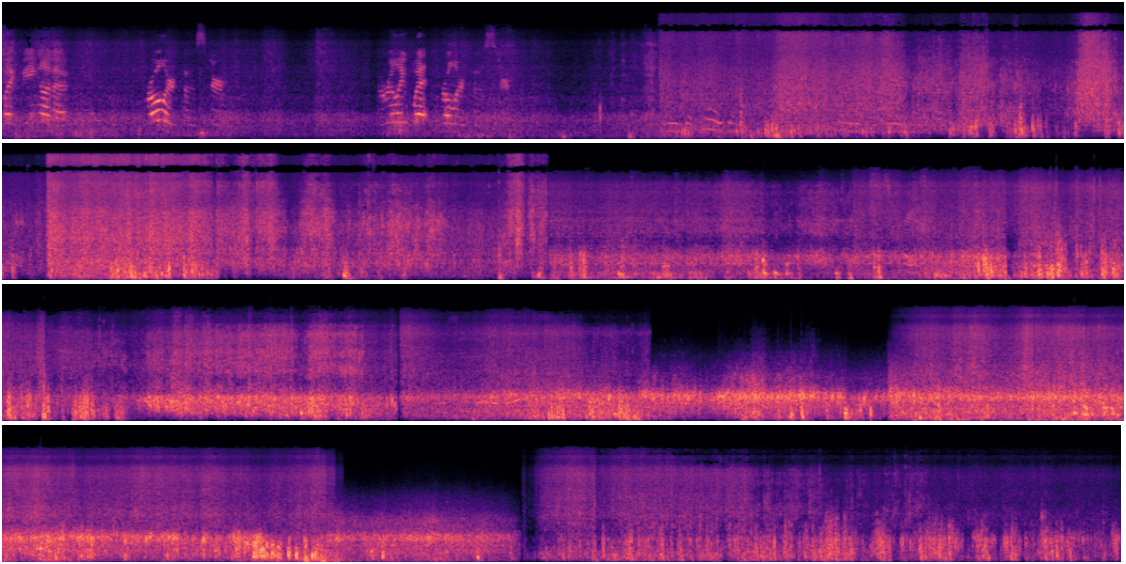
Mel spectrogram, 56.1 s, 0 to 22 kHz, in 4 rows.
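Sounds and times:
wind gusting across microphone: 0:00.0 - 0:56.0.

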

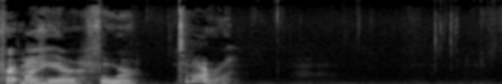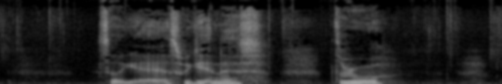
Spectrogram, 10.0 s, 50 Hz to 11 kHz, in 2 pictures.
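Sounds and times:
comb squishing through wet hair: 0:01.5 - 0:10.0.

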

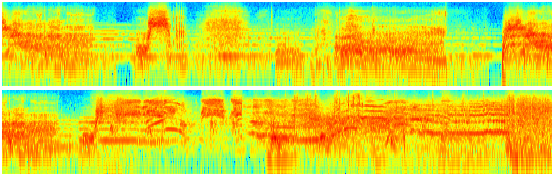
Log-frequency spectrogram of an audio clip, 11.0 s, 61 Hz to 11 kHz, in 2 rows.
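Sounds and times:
harsh creature cries: 0:00.0 - 0:01.9, 0:02.8 - 0:10.6
droning music tone: 0:00.0 - 0:10.9.

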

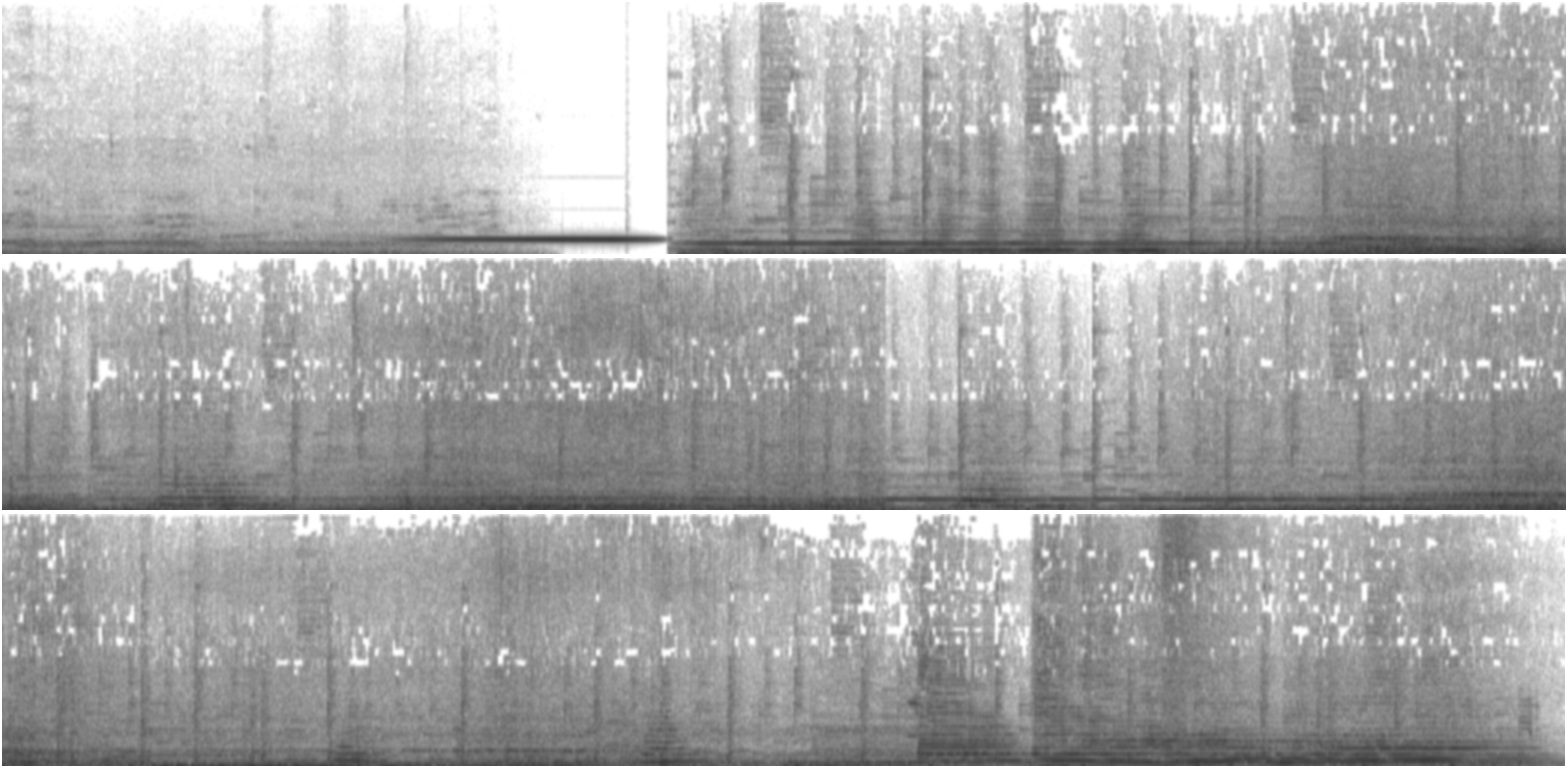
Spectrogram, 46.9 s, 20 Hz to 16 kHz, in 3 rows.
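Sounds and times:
train rumbling and clattering on rails: 0:00.0 - 0:04.7, 0:06.7 - 0:46.9
locomotive horn chord: 0:06.7 - 0:23.8, 0:24.5 - 0:31.4, 0:34.3 - 0:35.6, 0:36.9 - 0:38.6, 0:40.3 - 0:46.9.

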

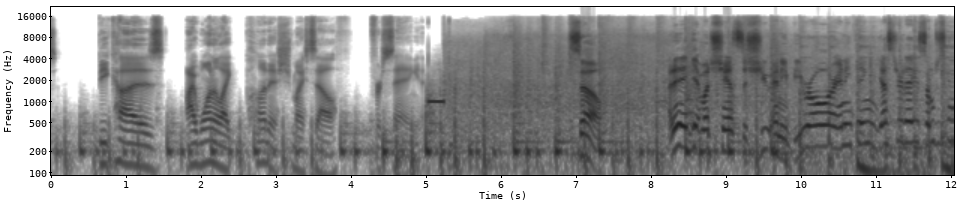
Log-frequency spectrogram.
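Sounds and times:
music with thumping beat: 0:00.0 - 0:12.0
test tone beep: 0:05.0 - 0:05.4.

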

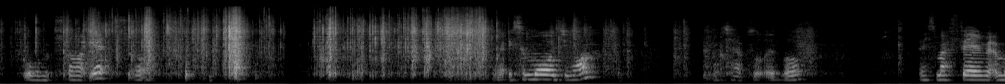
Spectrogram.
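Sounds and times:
crinkling plastic packaging: 0:00.0 - 0:07.0.

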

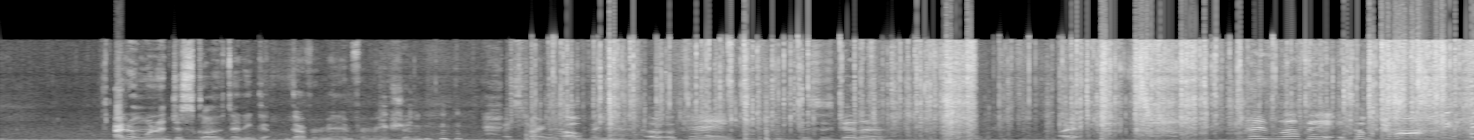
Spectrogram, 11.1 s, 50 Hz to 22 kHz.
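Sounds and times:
wrapping paper tearing and crinkling: 0:03.8 - 0:11.0.

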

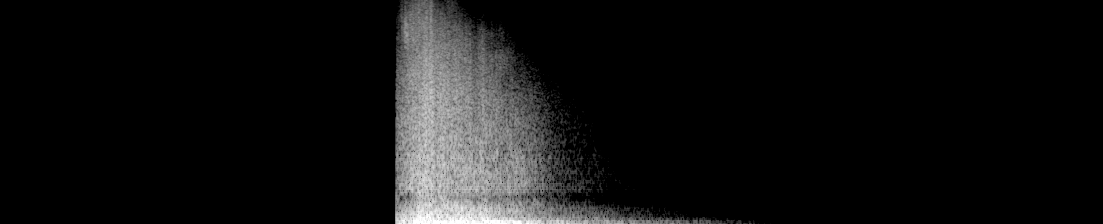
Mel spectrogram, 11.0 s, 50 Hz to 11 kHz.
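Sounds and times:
cinematic impact boom: 0:04.0 - 0:06.5.

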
